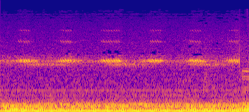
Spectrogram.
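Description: Cricket chirping sound effect, about four even chirps a second, cutting in and out abruptly: the comic 'crickets' gag for an awkward silence while she can't find a word. A steady low hum runs underneath.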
